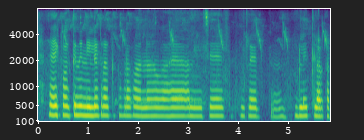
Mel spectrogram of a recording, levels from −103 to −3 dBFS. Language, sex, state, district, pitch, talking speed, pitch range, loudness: Hindi, female, Bihar, Darbhanga, 220 Hz, 175 wpm, 220-230 Hz, -17 LUFS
